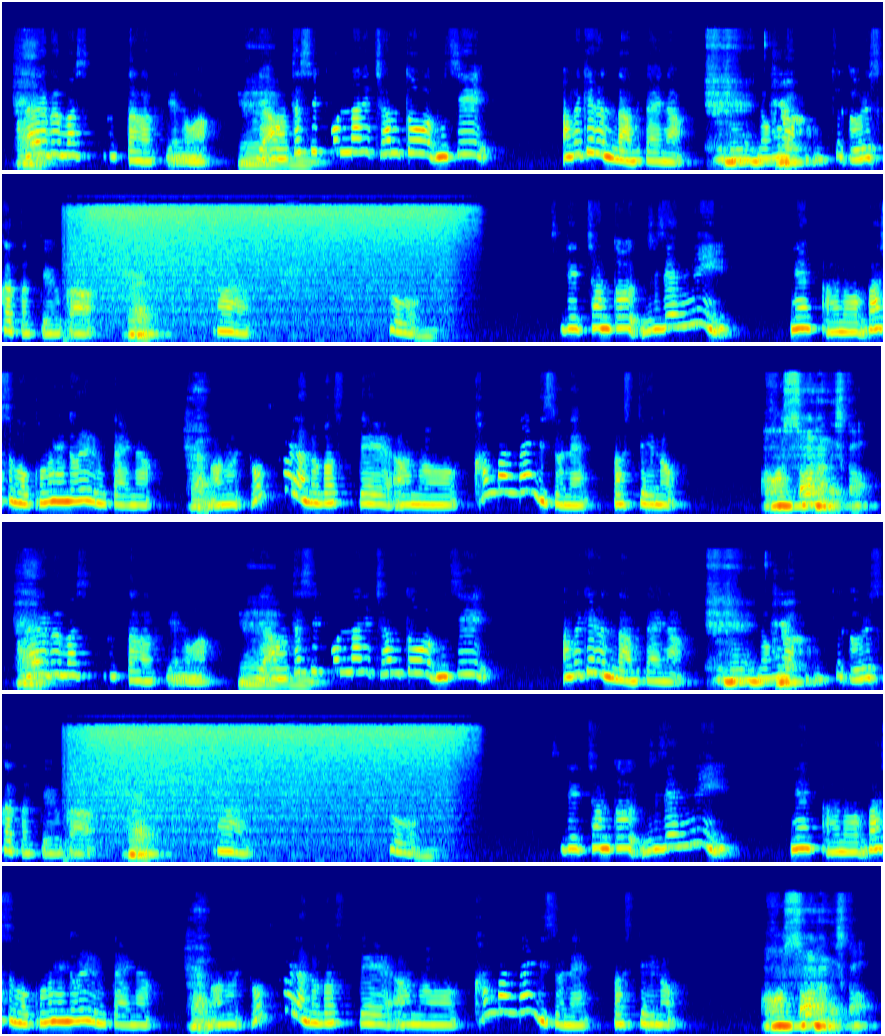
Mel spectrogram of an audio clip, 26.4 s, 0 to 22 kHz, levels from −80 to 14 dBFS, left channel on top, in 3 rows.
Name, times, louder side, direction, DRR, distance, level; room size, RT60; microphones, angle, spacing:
voice 1, 0.2-0.8 1.3-2.1 2.5-4.9 5.6-6.8 7.6-8.0 8.3-9.8 11.0-11.3 12.7-13.0 14.4-16.1 16.7-19.1 19.7-23.5 23.7-24.4, left 2 dB, 60° left, 10 dB, 0.6 m, -24 dB
voice 2, 2.4-3.1 7.0-7.9 10.0-10.3 11.6-11.8 12.9-13.1 19.4-19.8 25.2-26.2, right 2 dB, 85° left, 3 dB, 4.3 m, -22 dB
sound 1, 9.4-13.6, left 1 dB, 5° left, 0.8 m, -27 dB
8.2 x 5.5 x 7.8 m, 0.33 s
head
